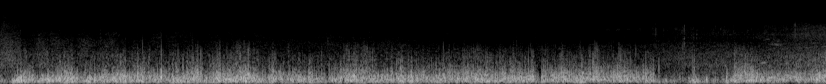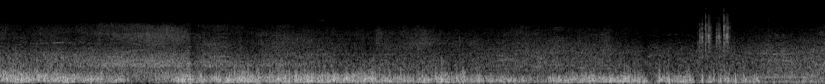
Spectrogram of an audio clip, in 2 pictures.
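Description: Wind buffeting the microphone over the low running of a diesel-electric locomotive, NS 2200 class No. 2278, as it approaches along its carriages.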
